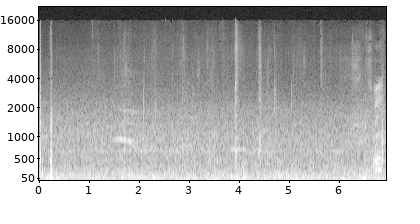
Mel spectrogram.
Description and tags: Running through puddles.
